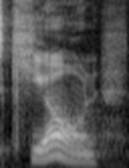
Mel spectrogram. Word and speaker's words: Keoghan: kind of the more traditional Irish Ashway, which is Keown. So I started saying Barry Keown, but then I found a more recent interview where he says, actually, no, it's Barry Keoghan.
